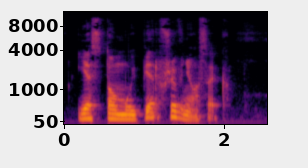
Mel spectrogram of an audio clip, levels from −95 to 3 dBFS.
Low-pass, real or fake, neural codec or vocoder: 9.9 kHz; real; none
